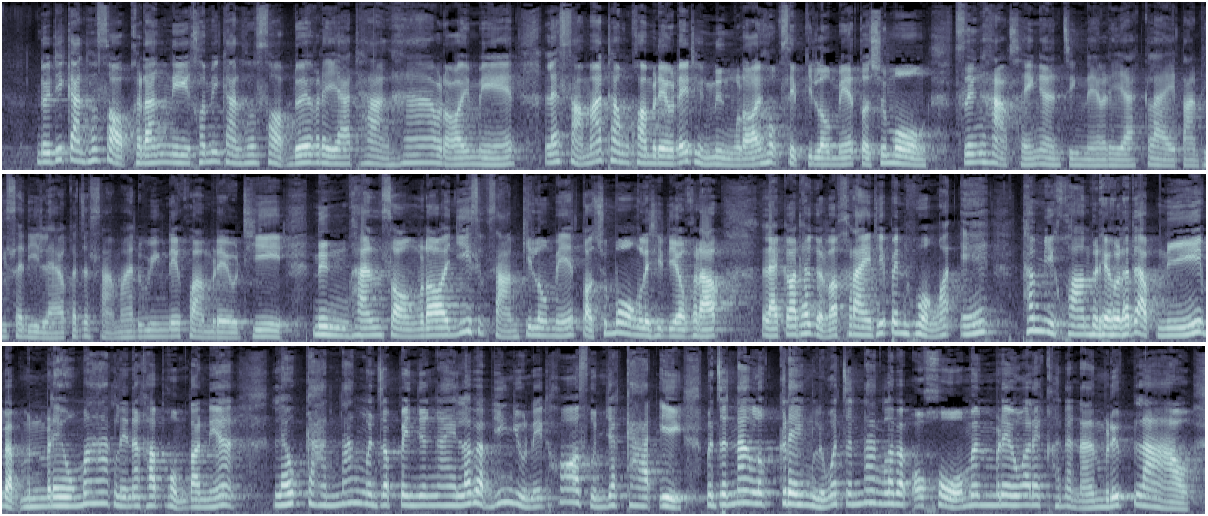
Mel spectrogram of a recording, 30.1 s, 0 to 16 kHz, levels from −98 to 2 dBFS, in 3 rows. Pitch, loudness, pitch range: 175 Hz, -18 LUFS, 145-210 Hz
